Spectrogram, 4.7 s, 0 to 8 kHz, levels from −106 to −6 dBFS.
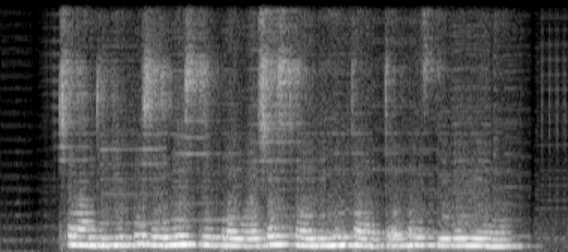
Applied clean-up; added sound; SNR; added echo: neural separator model SepFormer DNS4.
